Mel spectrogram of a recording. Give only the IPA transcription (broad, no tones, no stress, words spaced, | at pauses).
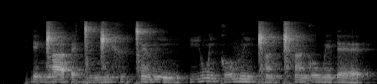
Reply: ɗeŋ͡ǁa ʔɛɡ͡ǀĩŋ͡ǁixʉ ǀɛ̃vĩŋ | i wĩko vĩ ǁãŋǁʰãɡo wẽɗɛ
